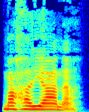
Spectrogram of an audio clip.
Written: mahayana

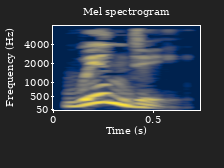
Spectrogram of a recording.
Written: windy

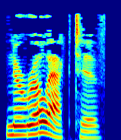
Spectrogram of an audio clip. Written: neuroactive

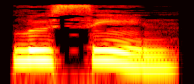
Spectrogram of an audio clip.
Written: lucine

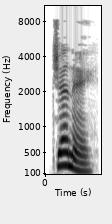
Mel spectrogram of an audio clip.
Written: jennae

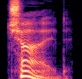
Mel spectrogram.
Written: chide

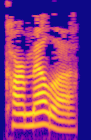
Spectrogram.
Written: carmela

